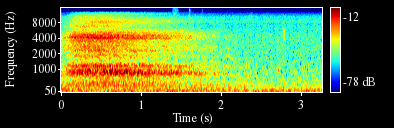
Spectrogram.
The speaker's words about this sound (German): Zweite Mal, wir machen nochmal ein paar. Einatmen.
